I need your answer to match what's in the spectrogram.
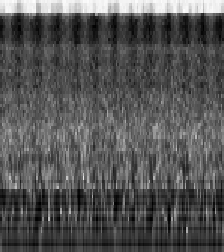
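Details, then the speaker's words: Whirlpool Super Capacity top-load washer with a heavy jeans load, final spin shown with the lid open: steady, even low hum with a faint motor tone, no thumping or grinding, spinning fast as it should; normal spin cycle. "I do it to show you that it is in fact spinning nice and fast like it's supposed to"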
